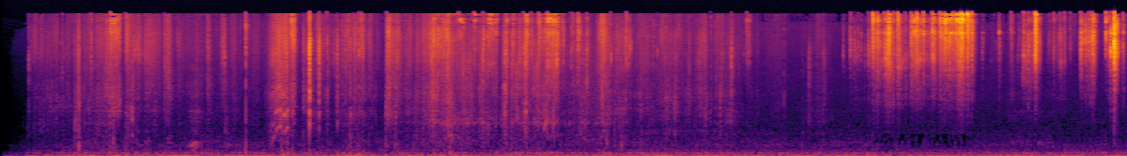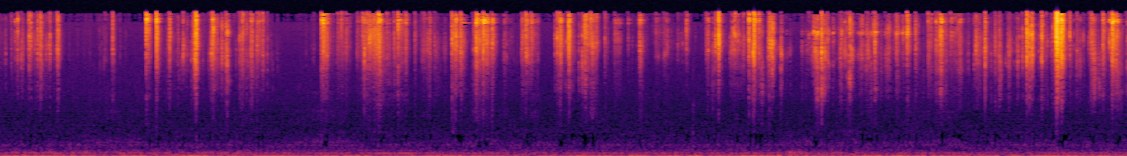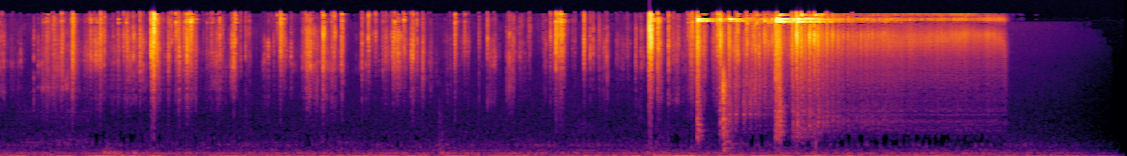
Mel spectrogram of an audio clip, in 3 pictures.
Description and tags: After playing a while with some coins they fall spreading on the floor.
money, euros, cash, coins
